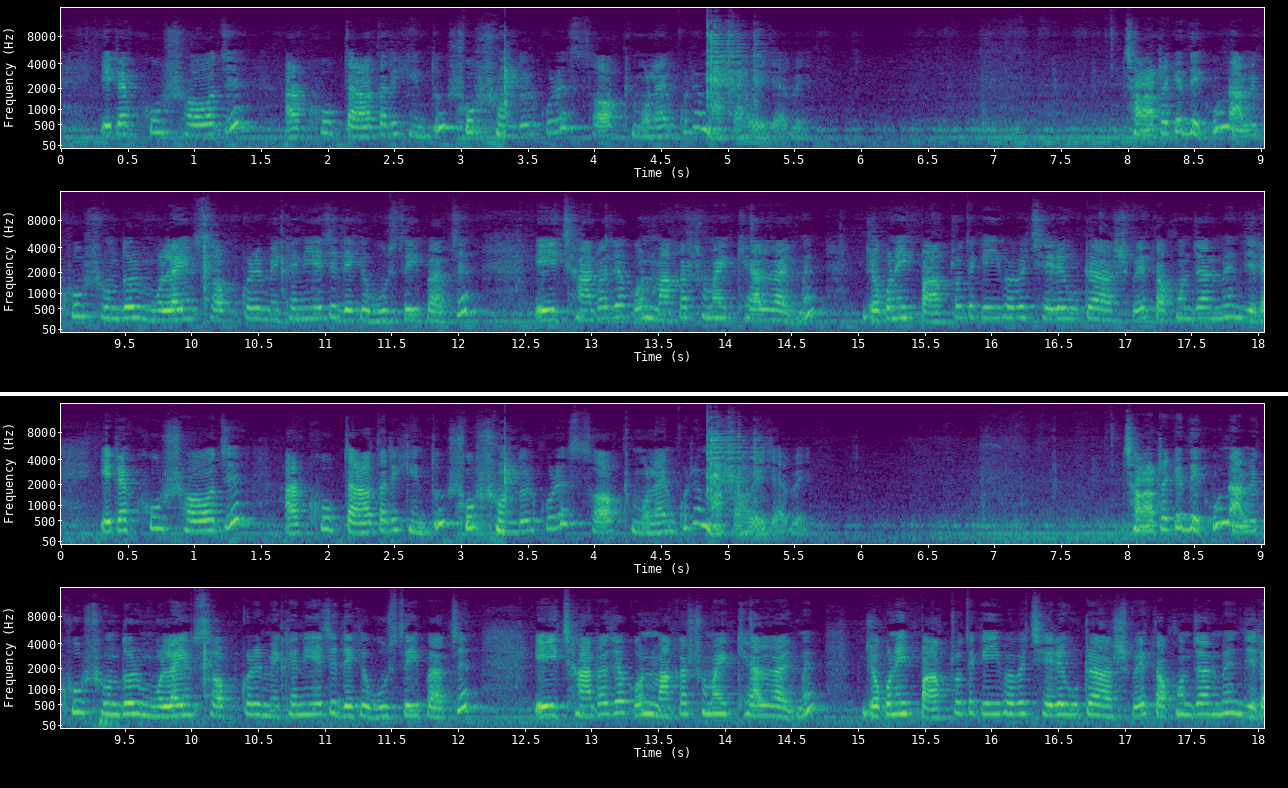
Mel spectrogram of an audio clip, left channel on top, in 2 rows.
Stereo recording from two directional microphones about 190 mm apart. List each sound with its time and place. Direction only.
0.3 s a woman's voice: 30° right (ahead or behind)
7.9 s a woman's voice: 25° right (ahead or behind)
